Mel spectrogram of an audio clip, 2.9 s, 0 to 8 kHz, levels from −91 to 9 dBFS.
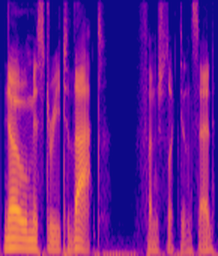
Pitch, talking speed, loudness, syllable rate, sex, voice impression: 90 Hz, 145 wpm, -20 LUFS, 4.1 syllables/s, male, very masculine, very adult-like, slightly middle-aged, very thick, slightly tensed, slightly powerful, bright, hard, clear, fluent, very cool, intellectual, very refreshing, very sincere, calm, slightly mature, friendly, reassuring, elegant, slightly wild, slightly sweet, lively, slightly strict, slightly intense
